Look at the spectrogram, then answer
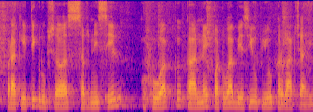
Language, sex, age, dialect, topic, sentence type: Maithili, male, 25-30, Southern/Standard, agriculture, statement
